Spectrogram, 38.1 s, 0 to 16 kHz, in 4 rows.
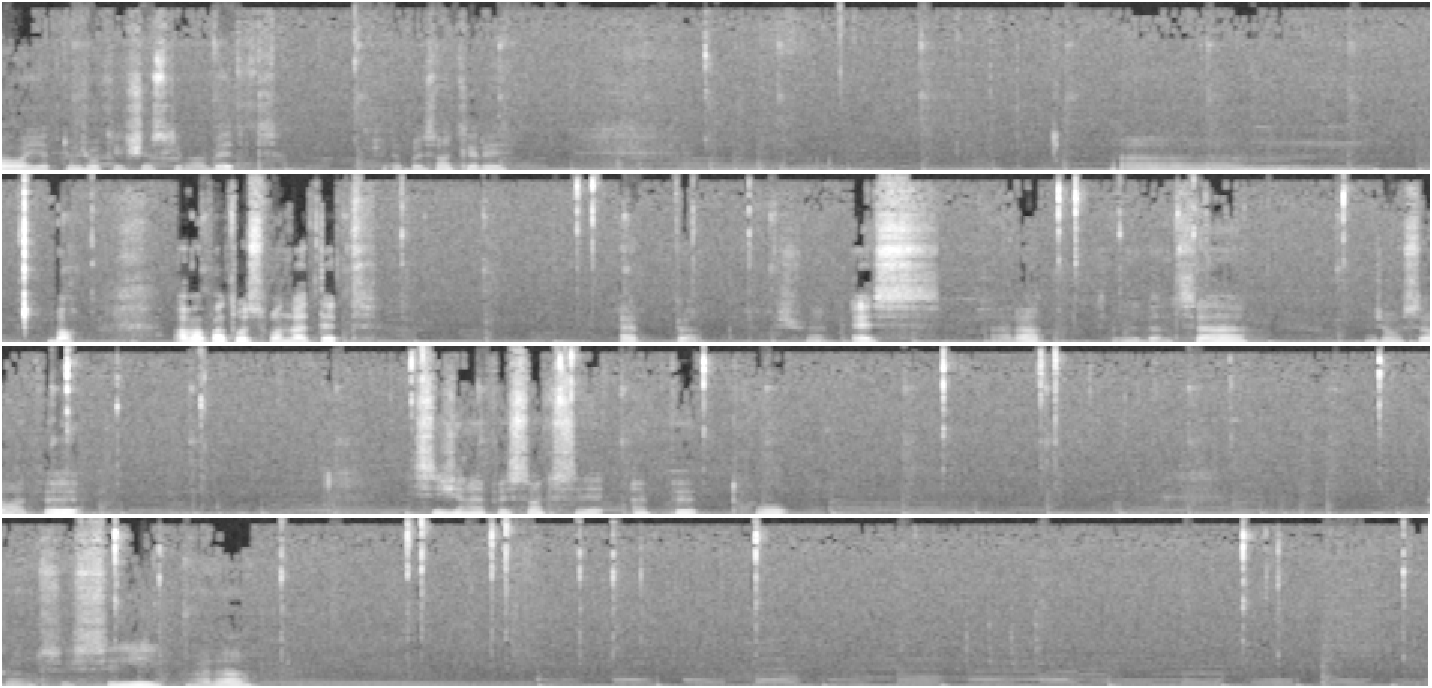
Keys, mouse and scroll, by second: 0.1-1.1 scroll up 1, 1.1-2.4 scroll up 1, 2.4-4.6 middle drag, 5.9-7.1 scroll up 1, 7.1-9.2 middle drag, 10.0-16.4 middle drag, 11.1 Tab, 13.7-15.4 right drag, 15.1 s, 17.3-19.8 middle drag, 18.8 click, 20.1-22.0 middle drag, 22.1-24.9 right drag, 24.0 click, 26.3-28.2 right drag, 26.6-28.0 middle drag, 28.2 middle click, 28.6 click, 29.9-35.5 middle drag, 31.6-33.9 right drag, 33.9 click, 37.4-38.0 middle drag.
